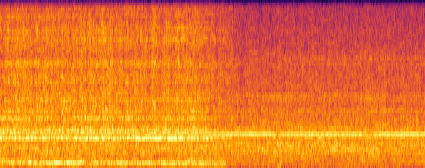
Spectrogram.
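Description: Steady hum of a woodshop power tool motor running with nothing being cut. About two seconds in the hum changes and turns slightly quieter and duller.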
